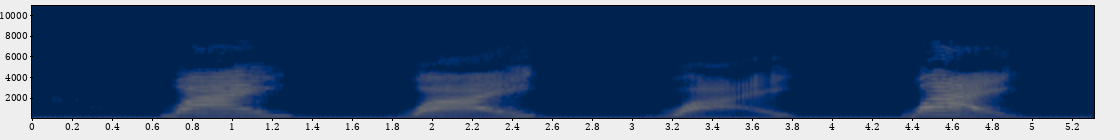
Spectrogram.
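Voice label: "uai", Mandarin Chinese pinyin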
